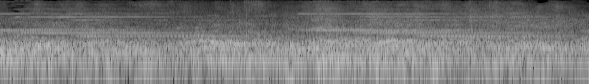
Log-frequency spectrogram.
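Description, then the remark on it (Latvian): A parliament chamber bell rings without pause before a vote on a bill, a loud, steady electric clatter with a sustained metallic pitch and no one speaking over it. “Lūdzu zvanu.”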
